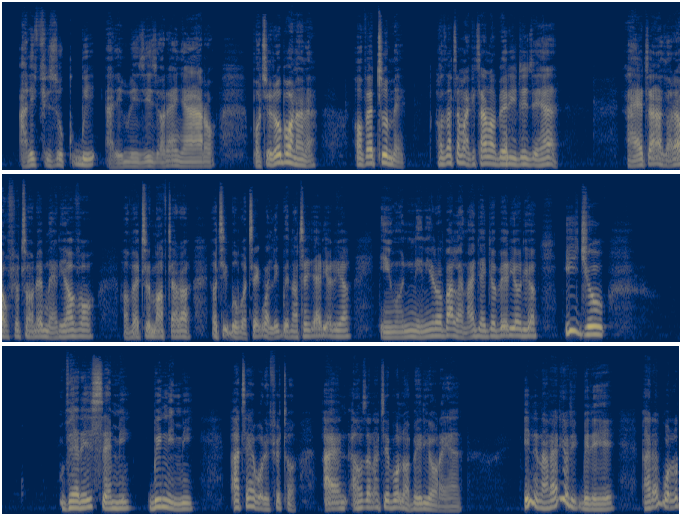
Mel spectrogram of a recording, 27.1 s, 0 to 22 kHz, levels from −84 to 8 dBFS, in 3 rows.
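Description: No technical fault can be heard anywhere in the speech recording, with the signal holding steady and continuous throughout.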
